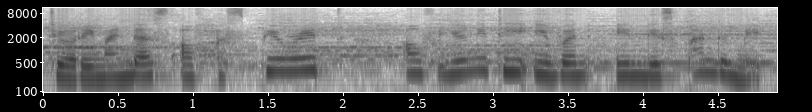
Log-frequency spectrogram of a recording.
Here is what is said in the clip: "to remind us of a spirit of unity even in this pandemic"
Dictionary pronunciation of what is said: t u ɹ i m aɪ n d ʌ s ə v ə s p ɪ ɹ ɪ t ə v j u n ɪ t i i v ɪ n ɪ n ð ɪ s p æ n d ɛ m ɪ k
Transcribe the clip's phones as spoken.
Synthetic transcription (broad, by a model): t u ɹ i m aɪ n d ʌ s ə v ə s p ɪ ɹ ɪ t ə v j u n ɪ t i i v ɪ n ɪ n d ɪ s p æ n d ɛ m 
